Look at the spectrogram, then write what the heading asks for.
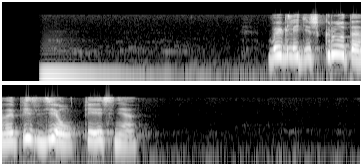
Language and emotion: Russian, positive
